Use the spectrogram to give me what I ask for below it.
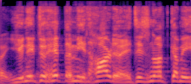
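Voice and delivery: high, loud chef scolding a cook; angry chef. Acted. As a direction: bark at the cook like a furious head chef. GM voices angry head chef.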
